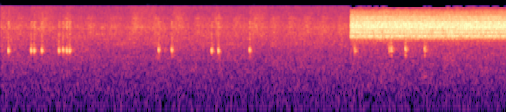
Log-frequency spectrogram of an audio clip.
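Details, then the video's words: Cicada song starting abruptly after a few seconds of near quiet, a loud, steady, high-pitched hissing drone, with scattered short high chirps heard before and during it. "蟬 cicada"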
